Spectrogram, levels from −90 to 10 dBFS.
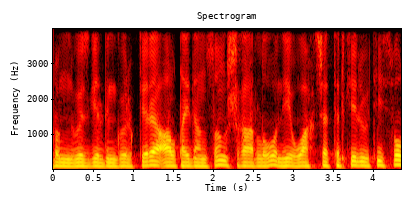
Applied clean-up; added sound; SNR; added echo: neural separator model SepFormer DNS4.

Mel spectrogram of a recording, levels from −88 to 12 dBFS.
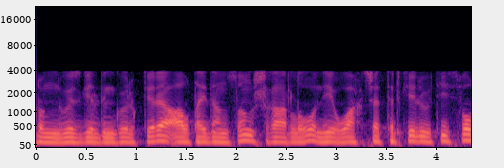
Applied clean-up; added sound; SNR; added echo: none; none; none; none.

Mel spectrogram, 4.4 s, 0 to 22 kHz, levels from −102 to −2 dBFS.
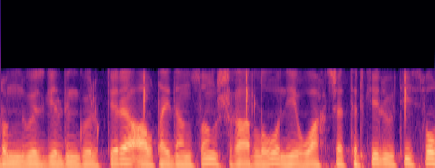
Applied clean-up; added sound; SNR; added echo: none; Finger snapping; 20 dB; none.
